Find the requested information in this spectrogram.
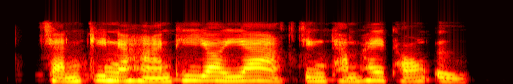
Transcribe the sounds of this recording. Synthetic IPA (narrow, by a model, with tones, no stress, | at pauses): t͡ɕʰa˦˥nki˧nʔaː˧ɦaː˩˦nt̪ʰiː˥˩jɔ˥˩jːaː˥˩k̚t͡ɕɯ˧ŋt̪ʰa˧mɦa˥˩jt̪ʰɔː˦˥ŋʔɯː˨˩t̚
